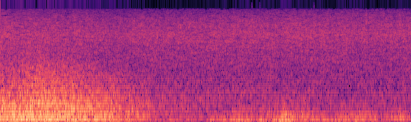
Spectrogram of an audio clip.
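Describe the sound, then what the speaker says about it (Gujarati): Heavy monsoon rain pours down in Upleta as a deep, loud thunder rumble rolls at the start and fades, leaving a steady hiss of rain with a second softer rumble. "વિક્રમસિંહ, રાજકોટના ઉપલેટામાં પણ ધોધમાર વરસાદે મુશ્કેલી સર્જી છે, ત્યાં કેવી સ્થિતિ જણાઈ રહી છે?"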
